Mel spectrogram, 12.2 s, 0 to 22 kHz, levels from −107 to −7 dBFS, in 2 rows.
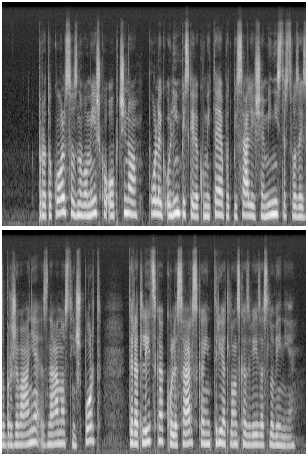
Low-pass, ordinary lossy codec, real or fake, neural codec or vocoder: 19.8 kHz; none; fake; vocoder, 44.1 kHz, 128 mel bands every 512 samples, BigVGAN v2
